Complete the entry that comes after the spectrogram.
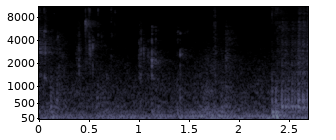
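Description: Close, quiet chewing of Polish partisan ration food with a lemony, plastic-like texture, soft wet bites and squishes repeating steadily with a slightly louder crunch near the end.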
